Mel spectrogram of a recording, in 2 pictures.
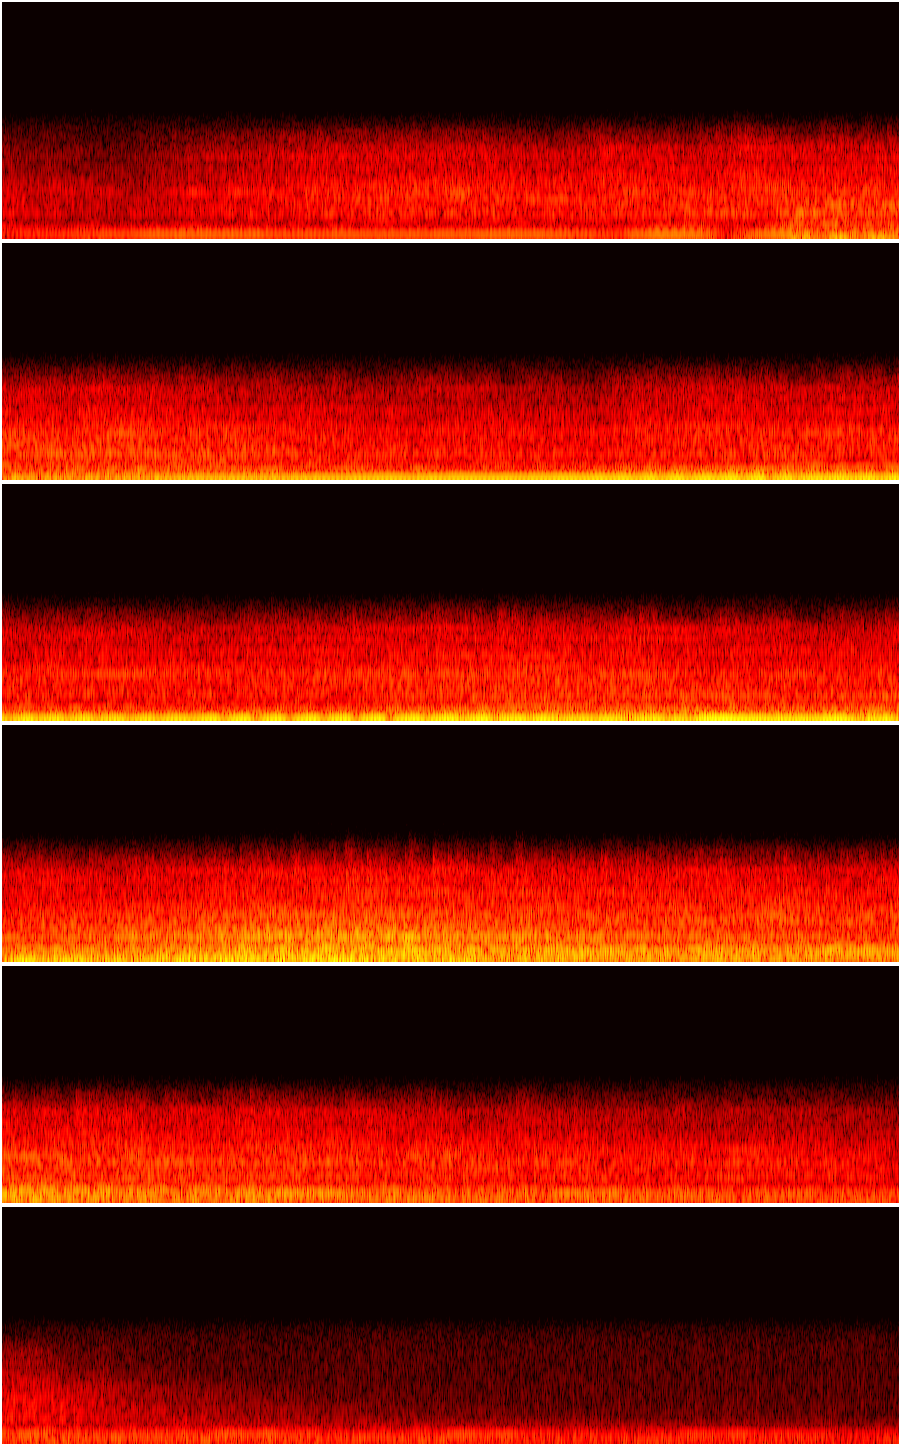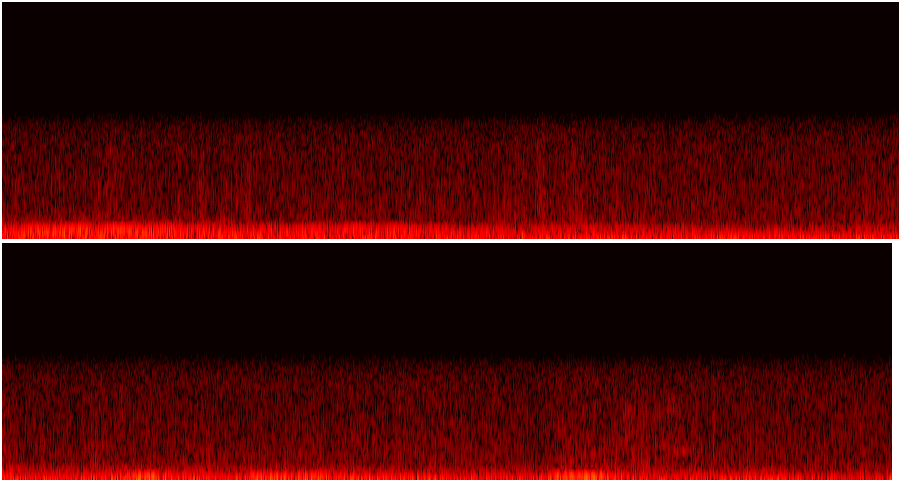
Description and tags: A few very strange tracks, from a down-pitched cymbal.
